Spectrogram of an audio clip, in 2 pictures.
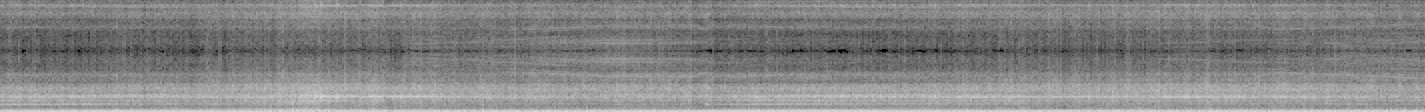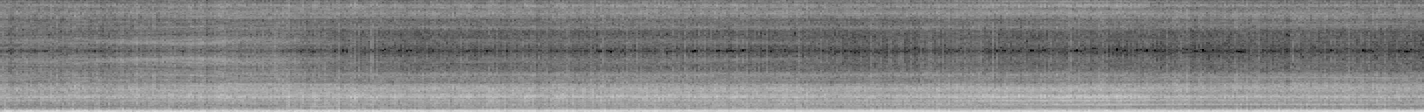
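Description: Motorcycle engine heard from a camera mounted on the bike during a track lap, its pitch climbing and dropping repeatedly as it accelerates, shifts and slows through the corners.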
